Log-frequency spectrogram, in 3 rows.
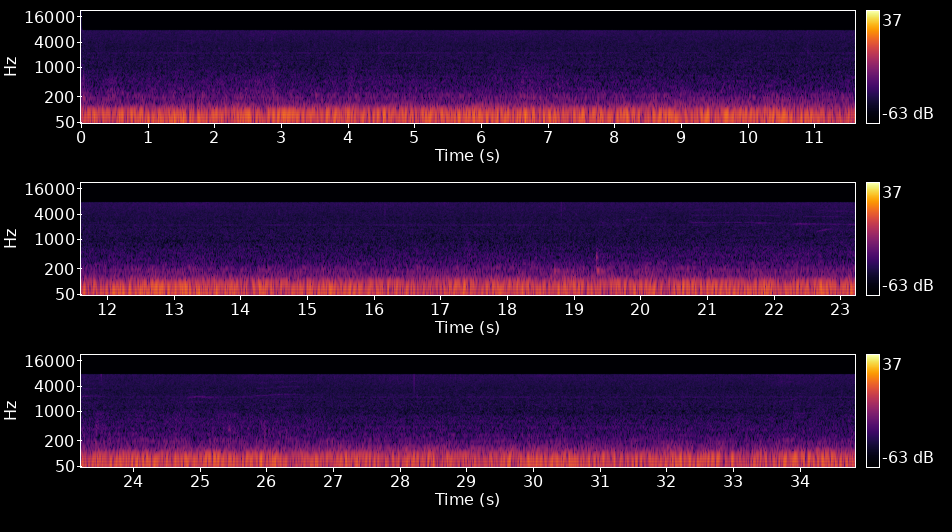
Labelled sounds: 20.7	22.0	killer whale, 2.2 to 3.3 kHz
24.8	25.2	killer whale, 1.7 to 2.8 kHz

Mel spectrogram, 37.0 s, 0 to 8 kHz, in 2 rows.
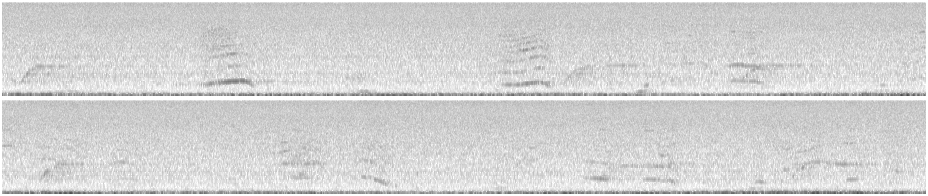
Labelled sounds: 0.5	0.9	humpback whale, 0.80 to 1.0 kHz
4.3	4.7	humpback whale, 1.3 to 2.0 kHz
10.3	10.8	humpback whale, 1.2 to 2.2 kHz
11.4	12.5	humpback whale, 0.80 to 1.0 kHz
14.5	15.3	humpback whale, 0.80 to 1.1 kHz
18.3	18.7	humpback whale, 1.7 to 1.8 kHz
19.5	19.8	humpback whale, 0.80 to 1.1 kHz
20.7	21.0	humpback whale, 0.99 to 1.1 kHz
24.0	24.4	humpback whale, 0.93 to 1.6 kHz
31.5	31.7	humpback whale, 0.83 to 0.99 kHz
34.3	35.4	humpback whale, 0.80 to 1.7 kHz

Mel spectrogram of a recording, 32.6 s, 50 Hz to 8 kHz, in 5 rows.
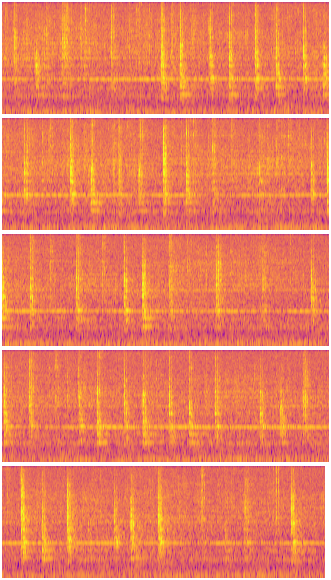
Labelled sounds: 13.9	14.2	vessel noise, 4.0 to 4.2 kHz

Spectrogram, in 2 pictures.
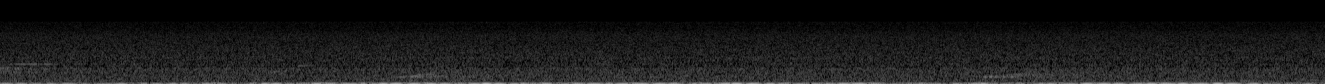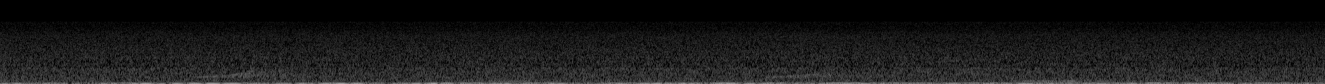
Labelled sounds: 0.1	0.4	humpback whale, 0.90 to 0.99 kHz

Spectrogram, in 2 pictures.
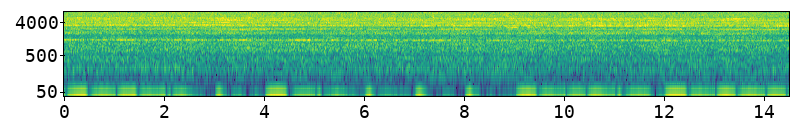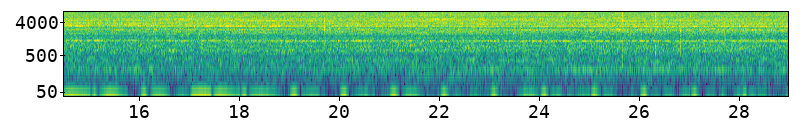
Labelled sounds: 8.5	9.4	killer whale, southern resident, whistle, 5.6 to 6.7 kHz
14.0	19.0	vessel noise, 0 to 8.0 kHz
24.6	25.8	killer whale, southern resident, 1.4 to 8.0 kHz

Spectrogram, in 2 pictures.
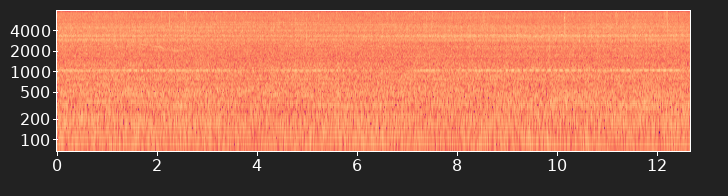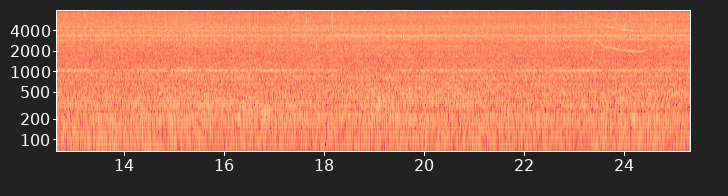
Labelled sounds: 23.4	24.4	killer whale, northern resident, A clan, AA subclan, call N04, 1.9 to 4.9 kHz

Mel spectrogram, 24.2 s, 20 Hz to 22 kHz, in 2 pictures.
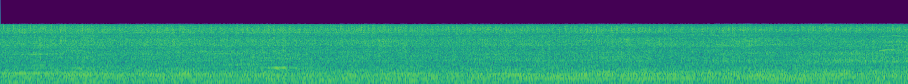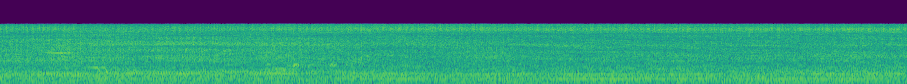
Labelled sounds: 0.0	1.2	killer whale, 0.44 to 2.2 kHz
2.8	3.9	killer whale, 0.50 to 2.3 kHz
11.6	12.3	killer whale, 1.0 to 4.7 kHz
12.6	13.6	killer whale, southern resident, J pod, call S01, 0.43 to 3.0 kHz

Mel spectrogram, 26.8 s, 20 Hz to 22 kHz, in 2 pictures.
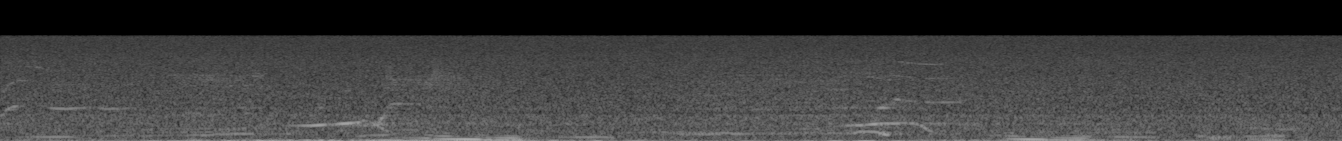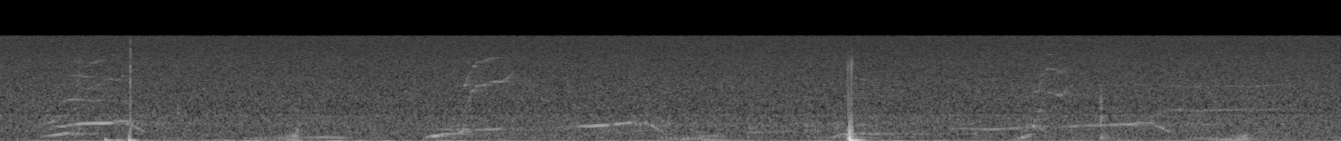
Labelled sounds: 0.0	0.9	humpback whale, 0.80 to 1.1 kHz
3.9	4.1	humpback whale, 0.96 to 1.1 kHz
8.8	9.6	humpback whale, 0.90 to 3.7 kHz
14.1	14.4	humpback whale, 2.3 to 2.5 kHz
18.2	18.6	humpback whale, 1.7 to 4.1 kHz
23.9	24.1	humpback whale, 2.6 to 3.0 kHz

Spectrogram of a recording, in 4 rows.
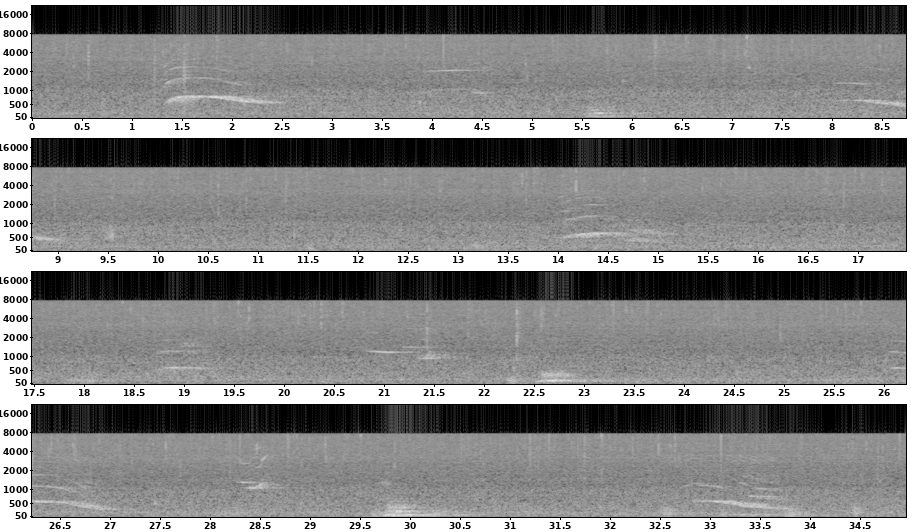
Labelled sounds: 1.3	2.2	humpback whale, 0.78 to 1.7 kHz
3.9	4.4	humpback whale, 0.81 to 2.2 kHz
8.0	8.4	humpback whale, 1.2 to 1.4 kHz
14.1	14.4	humpback whale, 1.1 to 1.4 kHz
18.7	19.0	humpback whale, 1.1 to 1.3 kHz
20.8	21.6	humpback whale, 0.88 to 1.5 kHz
26.0	26.7	humpback whale, 0.91 to 2.9 kHz
28.3	28.7	humpback whale, 1.0 to 1.4 kHz
32.7	33.2	humpback whale, 1.0 to 1.3 kHz

